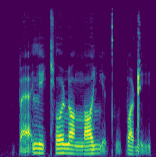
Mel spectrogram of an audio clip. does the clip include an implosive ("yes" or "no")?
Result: no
